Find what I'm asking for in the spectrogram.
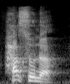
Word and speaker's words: Hasuna: Again, it's got to be quick. Hasuna. – Hasuna.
